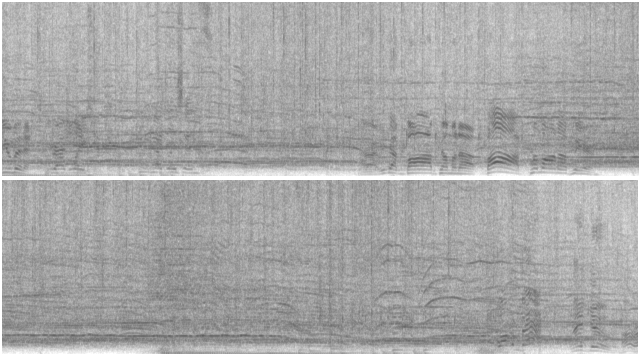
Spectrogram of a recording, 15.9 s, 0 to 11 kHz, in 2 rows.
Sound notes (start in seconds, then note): 3.0 applause and cheering; 7.9 applause and cheering cont; 11.8 applause and cheering cont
